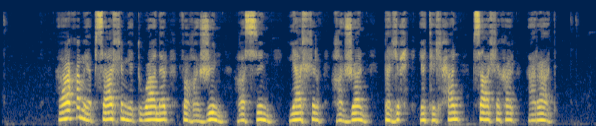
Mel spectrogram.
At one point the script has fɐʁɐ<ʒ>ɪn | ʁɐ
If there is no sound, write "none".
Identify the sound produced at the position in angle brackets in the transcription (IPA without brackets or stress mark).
ʒ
